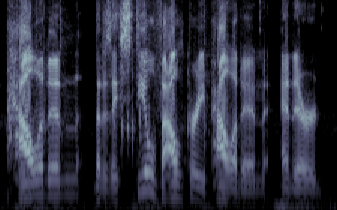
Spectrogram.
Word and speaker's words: VA1KYR13: Valkyrie paladin, and its name is VA1KYR13, or Valkyrie. It was VR. Say the name again, because sorry, VA1KYR13. VAR1. No, VA1. VA1. KYR. KYR. 13. Valkyrie. Valkyrie. Yeah, I see it now. Valkyrie spelled with numbers.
